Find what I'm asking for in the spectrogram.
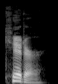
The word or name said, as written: kidder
